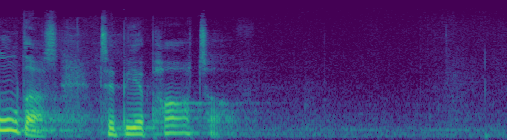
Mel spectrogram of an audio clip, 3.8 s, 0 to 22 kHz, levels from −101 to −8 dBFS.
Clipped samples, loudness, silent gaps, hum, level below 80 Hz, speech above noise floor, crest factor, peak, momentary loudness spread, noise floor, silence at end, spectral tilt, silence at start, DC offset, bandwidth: under 0.1%; -33 LUFS; none; none; -76 dBFS; 34 dB; 20 dB; -14 dBFS; 16 LU; -64 dBFS; 2.05 s; -6.5 dB/octave; 0 s; under 0.1%; 13.5 kHz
